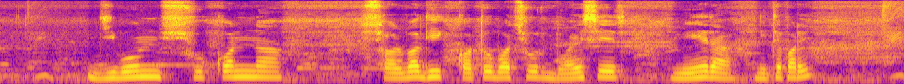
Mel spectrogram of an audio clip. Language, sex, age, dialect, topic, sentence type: Bengali, male, 25-30, Standard Colloquial, banking, question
